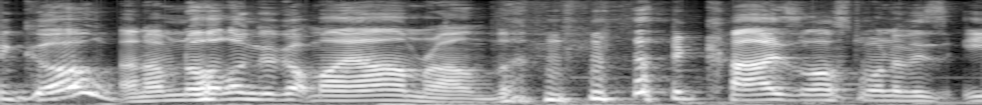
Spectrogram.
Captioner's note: laughs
